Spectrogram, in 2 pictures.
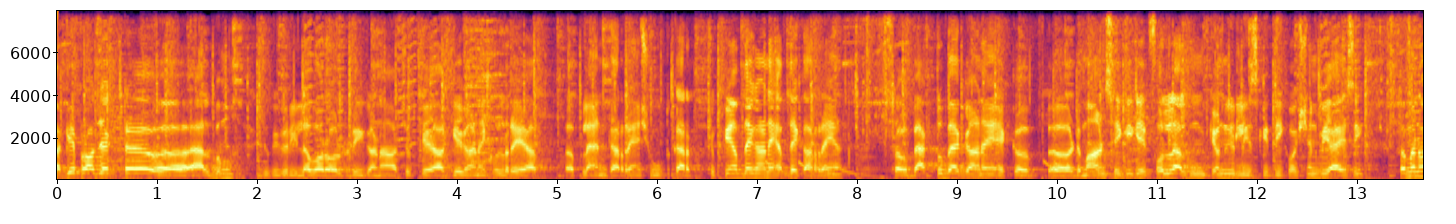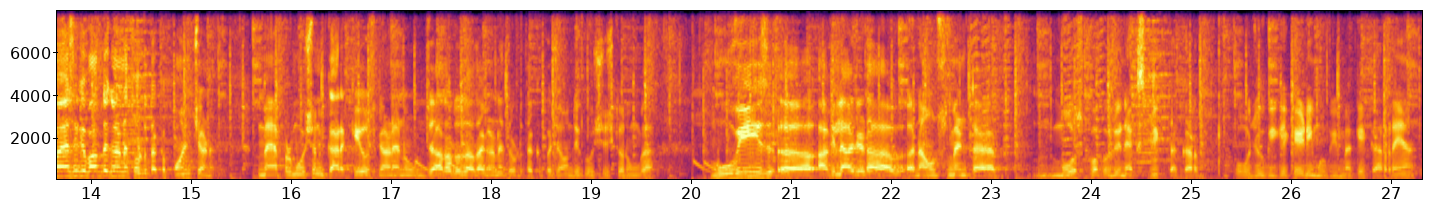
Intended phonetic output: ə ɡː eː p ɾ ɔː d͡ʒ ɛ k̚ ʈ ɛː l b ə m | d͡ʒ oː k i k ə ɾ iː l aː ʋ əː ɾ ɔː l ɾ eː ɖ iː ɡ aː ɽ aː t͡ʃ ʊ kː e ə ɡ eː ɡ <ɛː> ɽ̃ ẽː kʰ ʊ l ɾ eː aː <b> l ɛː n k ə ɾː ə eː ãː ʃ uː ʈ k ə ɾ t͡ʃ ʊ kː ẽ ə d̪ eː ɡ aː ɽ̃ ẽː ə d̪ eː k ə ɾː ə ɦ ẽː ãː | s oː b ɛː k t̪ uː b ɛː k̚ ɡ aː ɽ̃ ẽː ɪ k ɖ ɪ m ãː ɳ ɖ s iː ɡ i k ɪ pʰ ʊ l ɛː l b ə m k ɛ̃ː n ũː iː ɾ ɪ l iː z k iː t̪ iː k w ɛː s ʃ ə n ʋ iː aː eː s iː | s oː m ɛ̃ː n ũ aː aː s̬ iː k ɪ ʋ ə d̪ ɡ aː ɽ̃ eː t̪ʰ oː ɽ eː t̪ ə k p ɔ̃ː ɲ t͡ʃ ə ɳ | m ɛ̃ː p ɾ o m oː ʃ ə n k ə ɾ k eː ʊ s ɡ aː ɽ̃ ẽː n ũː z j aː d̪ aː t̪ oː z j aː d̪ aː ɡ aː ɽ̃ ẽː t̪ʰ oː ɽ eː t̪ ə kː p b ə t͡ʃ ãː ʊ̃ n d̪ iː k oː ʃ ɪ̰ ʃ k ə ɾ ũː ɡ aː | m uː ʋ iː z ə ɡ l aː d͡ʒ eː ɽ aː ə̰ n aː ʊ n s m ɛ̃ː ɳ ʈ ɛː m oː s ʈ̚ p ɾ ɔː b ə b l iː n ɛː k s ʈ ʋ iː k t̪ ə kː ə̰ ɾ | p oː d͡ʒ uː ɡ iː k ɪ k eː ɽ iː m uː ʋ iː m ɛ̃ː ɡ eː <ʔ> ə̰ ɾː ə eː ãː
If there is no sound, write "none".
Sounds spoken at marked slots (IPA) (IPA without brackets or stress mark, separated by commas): aː, p, k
